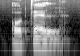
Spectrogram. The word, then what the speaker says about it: hotel: que quede más nativo la pronunciación no es no son a el hotel sino que la l se pega a la o vale la h recordad que es muda por lo tanto es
